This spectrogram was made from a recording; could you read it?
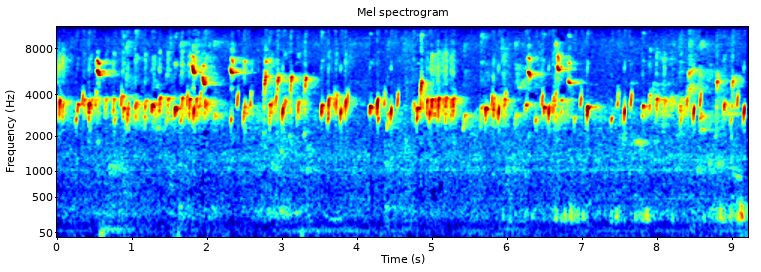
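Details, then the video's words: Goldfinch singing a busy, tumbling twitter of chirps, trills and high whistled notes in bursts, with soft low chatter in the background. "Goldfinch's Singing"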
